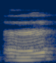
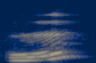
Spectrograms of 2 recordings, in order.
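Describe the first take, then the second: First: E said as an open "eu". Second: E said as a closed, drawn-out "eu". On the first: Teacher contrasting sounds for pupils, E as open "eu". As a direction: say E as French "eu" in peur, mouth more open. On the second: Teacher showing pupils the closed sound, E as closed "eu". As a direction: say E as French "eu" in feu, lips nearly closed. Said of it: "fermé, on ferme la bouche". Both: Shown as a demonstration.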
